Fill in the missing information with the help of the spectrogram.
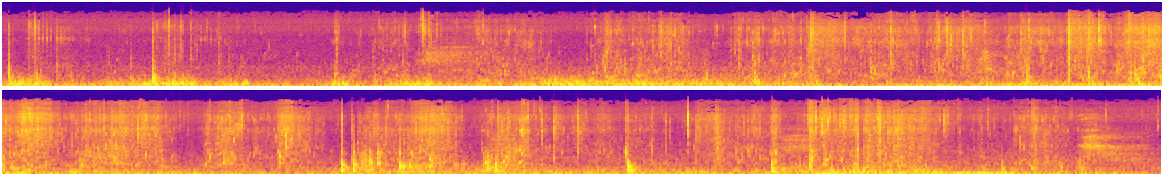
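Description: Water splashing against a fishing kayak as a hooked bat ray thrashes at the surface alongside, heaviest in the middle of the stretch, with wind rumbling on the microphone and several sharp knocks and clicks.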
